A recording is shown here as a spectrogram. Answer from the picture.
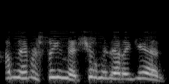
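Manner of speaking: high, eager mimicry of an amazed opponent; kid in candy store. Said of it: "like a kid in a candy store".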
